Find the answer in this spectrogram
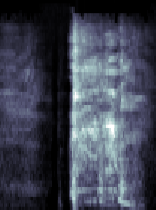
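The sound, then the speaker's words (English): A lingering cough from a person still recovering from illness: a soft breath, then one harsh, raspy, drawn-out cough burst, loud and alone. “Have a horrible cough still. It's just hanging on there from the last time I was sick.”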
